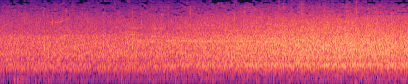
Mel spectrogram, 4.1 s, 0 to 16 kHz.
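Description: Stadium crowd applause from a FIFA 23 video game match in Italy's Serie B, Ascoli against Frosinone: a dense, steady roar of clapping and cheering that holds at an even level throughout, with no talking over it.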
